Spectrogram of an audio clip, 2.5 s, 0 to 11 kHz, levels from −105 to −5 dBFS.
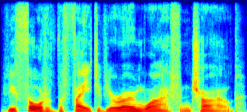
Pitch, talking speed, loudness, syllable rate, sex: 120 Hz, 290 wpm, -15 LUFS, 4.9 syllables/s, male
